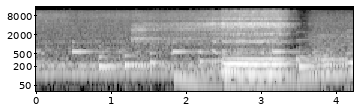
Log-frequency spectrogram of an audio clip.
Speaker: This is why I can't sleep with them at night. It's so loud. It sounds like a dying bull elephant.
